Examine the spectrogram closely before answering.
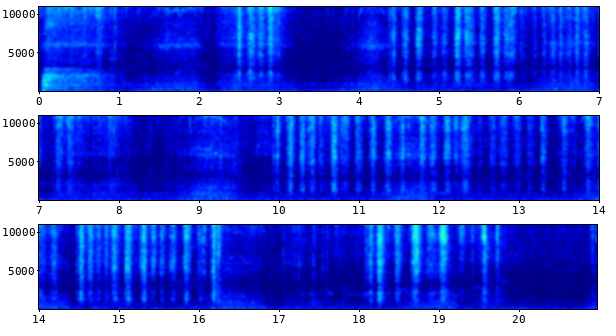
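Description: Small paintbrush scratching and dabbing paint onto a polystyrene sheet in many short, irregular strokes, faint.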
